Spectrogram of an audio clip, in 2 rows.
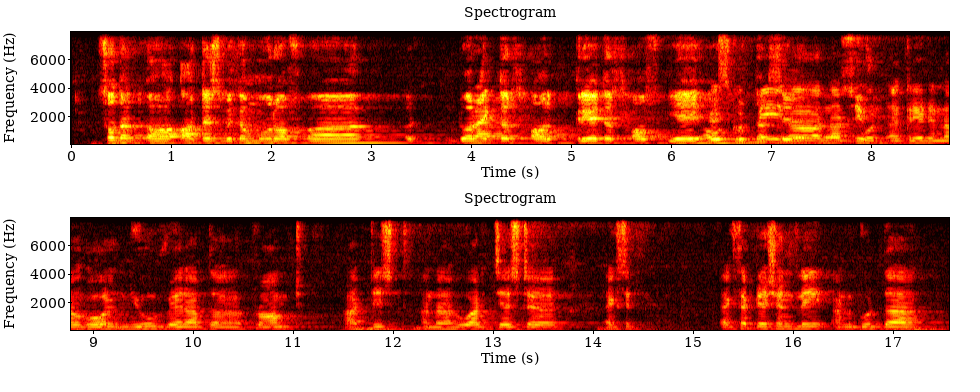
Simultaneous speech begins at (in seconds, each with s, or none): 6.4 s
